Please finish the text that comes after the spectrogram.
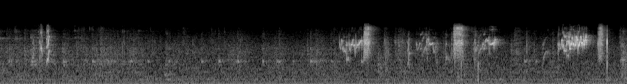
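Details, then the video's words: Three pet budgerigars, green, yellow and white, excited and playful, recorded May 29, 2012; quiet at first, then a burst of short, bright chirps and squeaky warbling notes in the second half. "excited and playful budgies"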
